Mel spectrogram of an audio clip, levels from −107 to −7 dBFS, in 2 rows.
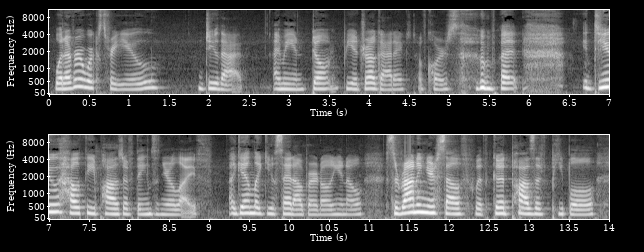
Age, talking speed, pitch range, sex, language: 10-29, 155 wpm, 200-230 Hz, female, English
